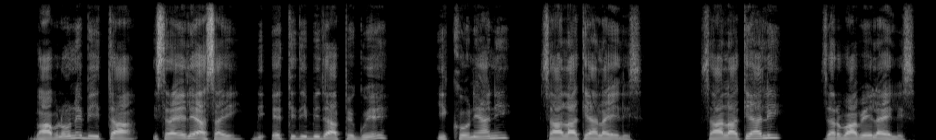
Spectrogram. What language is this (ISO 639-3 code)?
gof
